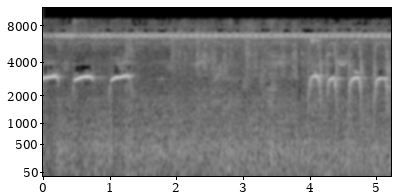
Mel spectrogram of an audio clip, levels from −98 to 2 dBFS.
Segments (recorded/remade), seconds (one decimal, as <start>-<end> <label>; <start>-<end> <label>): 0.0-5.2 recorded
